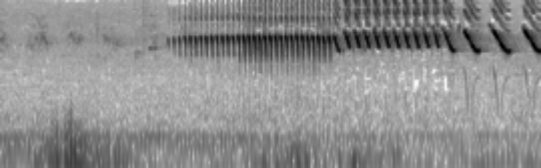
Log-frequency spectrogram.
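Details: Canary starts softly, swells into a long even rattling trill, then shifts to slower repeated notes and a few loud down-slurred whistled sweeps, with faint low background noise.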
